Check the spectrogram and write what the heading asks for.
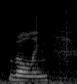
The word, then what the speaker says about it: Rowling: How's it pronounced? Rolling.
